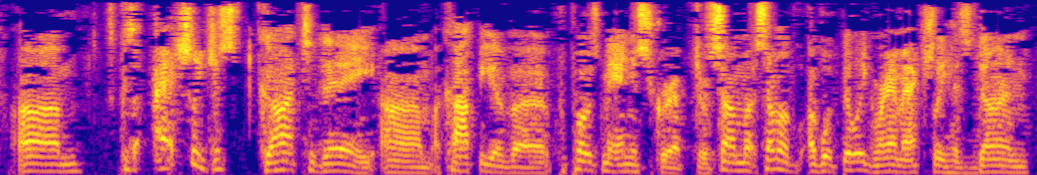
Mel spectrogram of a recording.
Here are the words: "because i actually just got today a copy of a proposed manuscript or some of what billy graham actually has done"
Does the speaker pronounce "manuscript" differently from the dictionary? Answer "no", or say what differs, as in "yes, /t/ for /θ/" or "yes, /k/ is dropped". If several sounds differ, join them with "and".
no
